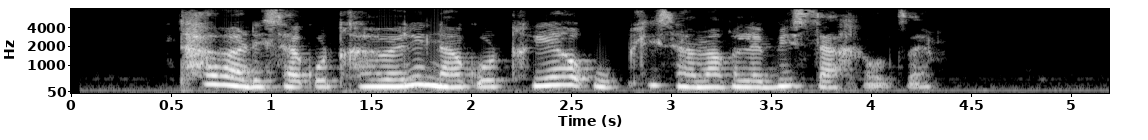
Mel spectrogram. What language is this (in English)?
Georgian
